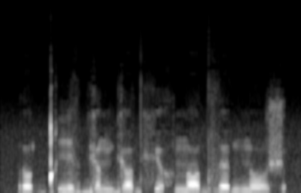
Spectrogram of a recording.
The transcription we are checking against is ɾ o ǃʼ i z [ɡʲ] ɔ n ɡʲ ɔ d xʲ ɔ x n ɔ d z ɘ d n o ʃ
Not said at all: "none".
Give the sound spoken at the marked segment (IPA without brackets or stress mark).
ɡʲ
